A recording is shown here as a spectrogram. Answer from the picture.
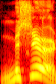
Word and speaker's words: monsieur: by saying monsieur, which, by the way, is also, it's pronounced monsieur, not monsieur, like I was saying.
